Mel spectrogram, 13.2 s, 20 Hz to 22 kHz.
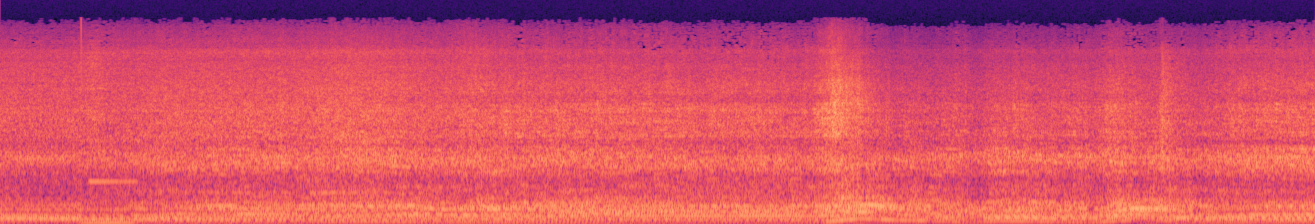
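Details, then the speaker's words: Ford Mustang GT V8 with cold air intake, Kooks long tube headers, high-flow cats and Roush muffler deletes, before cam/intake/throttle body install, idling: deep, even burble, strong exhaust note, brief rev blip, no ticks or misses. "the kooks long tube headers high flow cats and roush muffler deletes so we'll see what she sounds like right now and pull her out get her in and show you a few things on the install"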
